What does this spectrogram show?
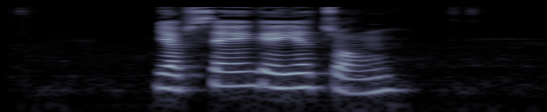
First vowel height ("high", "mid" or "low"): low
